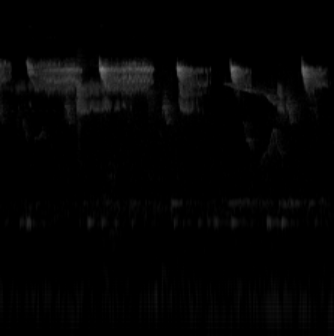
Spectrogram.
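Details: Nestling Fujian niltavas calling for food as the mother bird feeds them, giving high, thin, drawn-out squeals and sharp chirps roughly every second over a faint steady hum.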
